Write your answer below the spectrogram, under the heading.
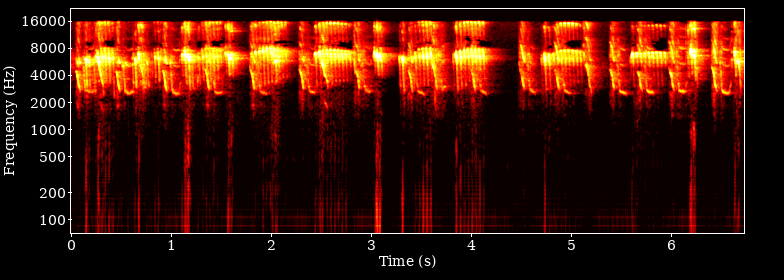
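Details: A nest of young songbirds, hand-fed for a week, keeps up a continuous shrill chorus of squeaky, rasping chirps. A short pause breaks it before the insistent calling resumes.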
